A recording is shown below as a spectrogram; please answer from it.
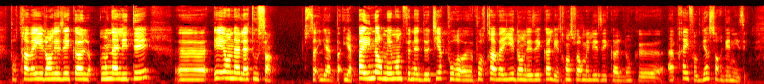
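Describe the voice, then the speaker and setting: This woman has a fairly high pitch and ordinary pitch variation. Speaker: deputy mayor, local politician. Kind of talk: conference talk. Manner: fast; hesitant, many fillers.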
